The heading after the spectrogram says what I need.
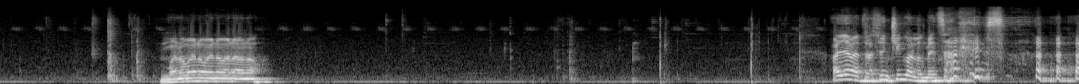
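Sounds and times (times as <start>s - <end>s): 
cricket chirping: 0.0s - 10.7s
low electrical hum: 0.0s - 10.7s
speech: 1.6s - 2.8s, 8.4s - 10.7s
faint clicks and taps: 3.8s - 8.2s
laughter: 9.4s - 10.7s.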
